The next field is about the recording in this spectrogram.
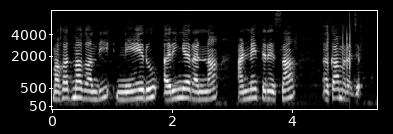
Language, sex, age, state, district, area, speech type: Tamil, female, 30-45, Tamil Nadu, Thoothukudi, urban, spontaneous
